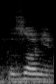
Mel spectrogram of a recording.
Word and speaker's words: lasagna: All right, let me see if I can't find out what I did with said lasagna noodles. Uhhuh. I spy with my little eye. Lasagna rhymes with Tanya.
